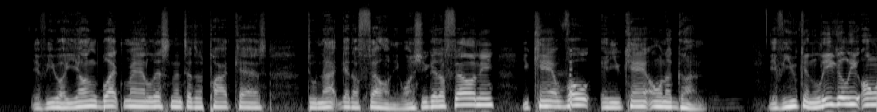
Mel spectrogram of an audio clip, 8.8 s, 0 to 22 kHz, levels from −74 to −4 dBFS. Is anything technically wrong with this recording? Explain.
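Yes. At 5.70 to 5.73 s, just after "a felony you can't" and before "and you can't own", a brief, sharp chirp-like blip cuts across the speech and peaks at roughly -10 dBFS. This is a corrupt frame decoded: flipped bits in what sounds like a single compressed frame were played by the decoder anyway. The damaged gains and codes put energy at the wrong frequencies for the frame's roughly 26 ms length.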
